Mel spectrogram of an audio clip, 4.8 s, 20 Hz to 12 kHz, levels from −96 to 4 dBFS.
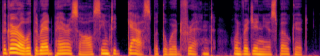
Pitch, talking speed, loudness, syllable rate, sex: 170 Hz, 215 wpm, -21 LUFS, 5.7 syllables/s, female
